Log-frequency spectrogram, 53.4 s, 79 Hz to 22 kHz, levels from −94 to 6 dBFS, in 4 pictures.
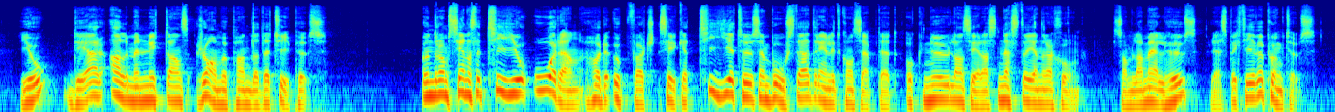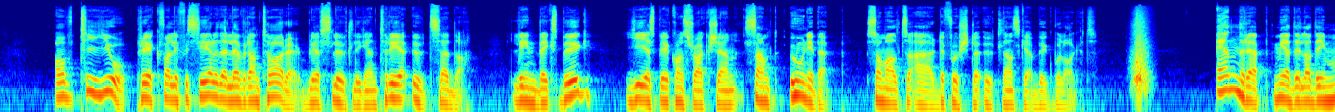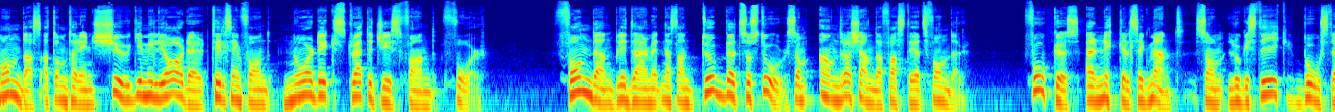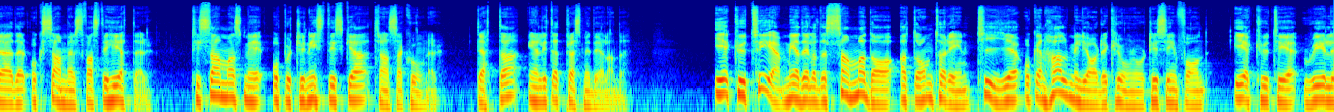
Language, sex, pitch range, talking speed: Swedish, male, 125-165 Hz, 125 wpm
